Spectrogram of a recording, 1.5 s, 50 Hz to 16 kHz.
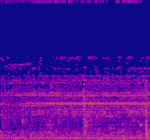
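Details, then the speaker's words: Kenmore refrigerator (bought October 2017) just plugged back in after replacing the circuit card in its bad, obsolete compressor inverter box. Before the repair the fan ran but the compressor wouldn't kick on. Now a quiet, even low hum with no clicks: compressor running normally. "I think the compressor's running. Yeah, the compressor's running. Yeah, the compressor's running."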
